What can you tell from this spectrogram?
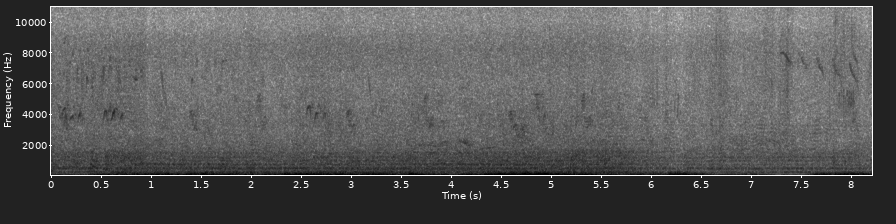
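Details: Arriving honeybee swarm settling straight into a beginner's bait hive in May: dense, low droning hum of many wings, rising and falling in waves, a few faint bird notes in the background.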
